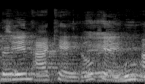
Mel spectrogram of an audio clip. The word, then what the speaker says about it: Jhené Aiko: Jhené Aiko, okay. He said Jhené Aiko.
